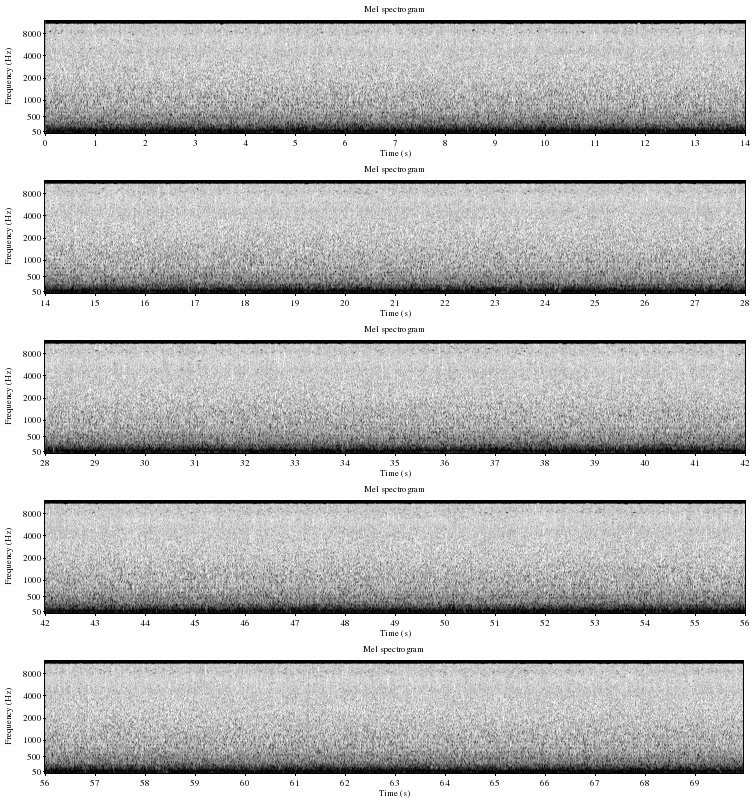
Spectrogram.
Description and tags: water stream busy nearby from hill
nearby, stream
